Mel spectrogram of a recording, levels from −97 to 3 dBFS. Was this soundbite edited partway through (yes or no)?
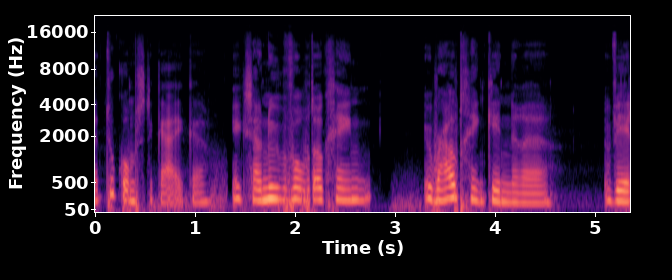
yes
